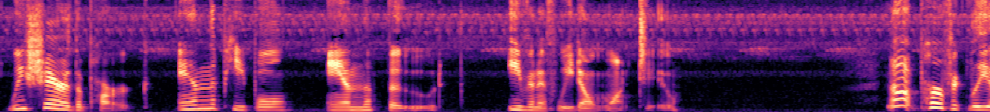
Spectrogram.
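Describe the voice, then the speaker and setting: A woman's voice: mid-range voice, dry recording. A woman voicing a cute, self-important young stray catgirl in a languid ASMR roleplay. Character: cute, smug, pampered, drowsy young female stray catgirl.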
